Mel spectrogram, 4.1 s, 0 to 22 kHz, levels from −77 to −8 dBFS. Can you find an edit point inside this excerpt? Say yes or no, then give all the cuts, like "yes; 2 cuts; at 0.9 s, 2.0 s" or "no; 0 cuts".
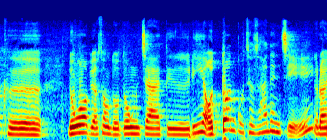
yes; 1 cut; at 1.5 s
